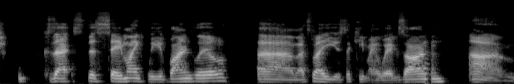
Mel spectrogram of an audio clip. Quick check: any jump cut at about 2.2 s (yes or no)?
no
